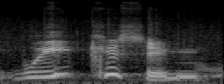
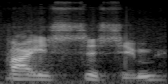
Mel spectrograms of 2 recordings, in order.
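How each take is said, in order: First: It begins with W and has a hard K. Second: The middle consonants are soft S sounds. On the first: This is the new school pronunciation of Latin. The speaker calls it wrong. "you'd make 'em say we kiss him" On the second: This is the old pronunciation of Latin. The speaker calls it right. "instead of vi sis him"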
